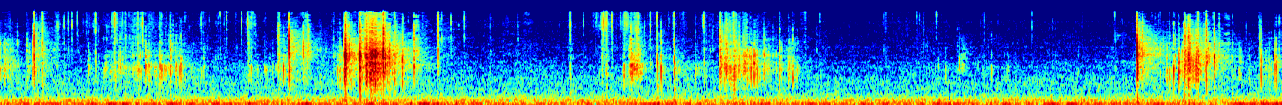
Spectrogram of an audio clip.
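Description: A knife blade scrapes across a hand-sized solid bar of black soap with white stripes, scored in a grid and held in a hand with long red nails, crumbling off small cubes. The sound is a series of quiet, bright crumbly scrapes and crackles, with sharper snaps near the start and end over a faint steady low hum.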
